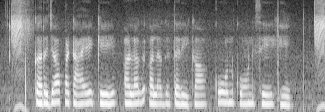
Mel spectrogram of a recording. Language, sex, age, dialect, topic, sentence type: Chhattisgarhi, female, 25-30, Western/Budati/Khatahi, banking, statement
